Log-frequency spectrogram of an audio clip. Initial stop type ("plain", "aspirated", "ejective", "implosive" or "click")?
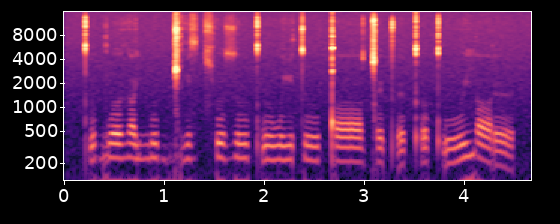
ejective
